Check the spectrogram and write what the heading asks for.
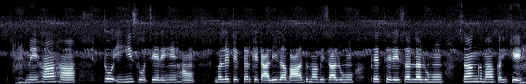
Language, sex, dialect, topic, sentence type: Chhattisgarhi, female, Eastern, banking, statement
